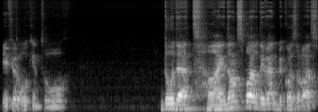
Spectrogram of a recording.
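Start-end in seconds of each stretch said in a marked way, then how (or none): 3.2-6.4 louder, raised, exasperated plea; angry plea. Real, not acted. Fan scolding the fighters who spoiled the event, loud and angry. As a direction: really let them have it for ruining it.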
